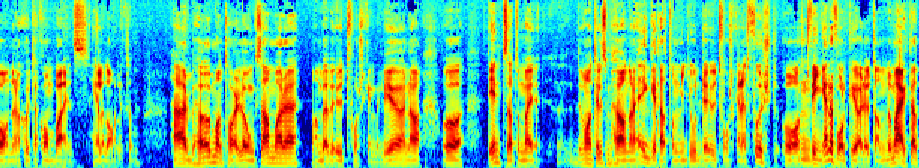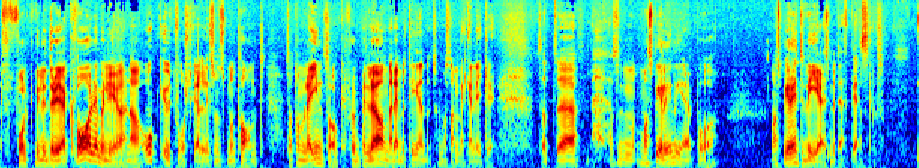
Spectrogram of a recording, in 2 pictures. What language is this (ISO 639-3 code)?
swe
